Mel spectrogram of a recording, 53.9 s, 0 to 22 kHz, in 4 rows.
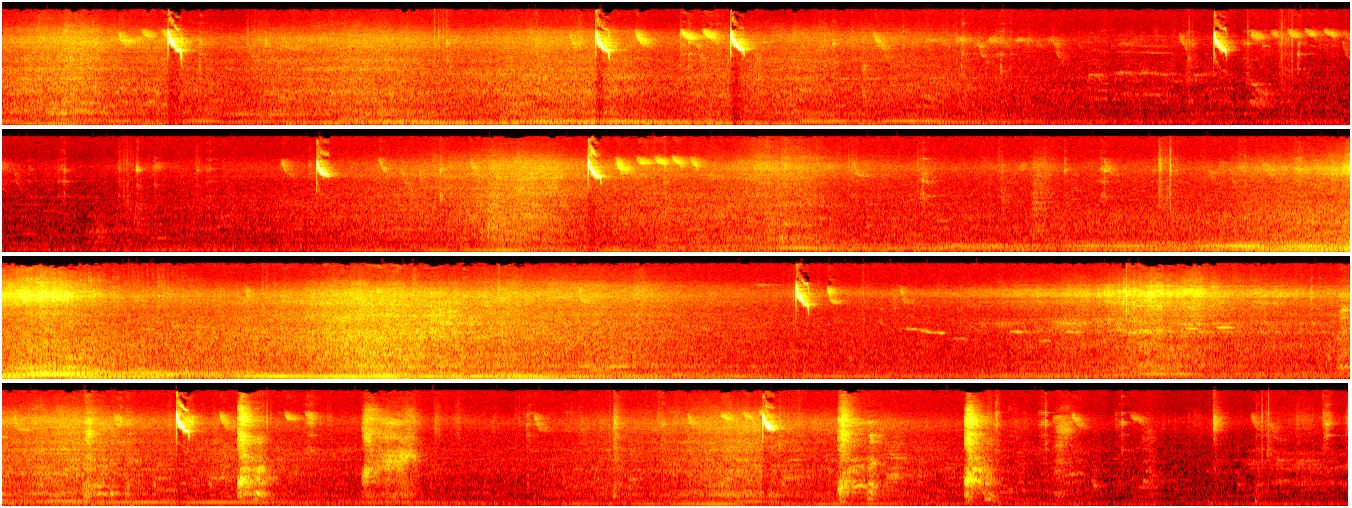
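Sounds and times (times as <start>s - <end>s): road traffic rumble: 0.0s - 53.9s
bird chirping: 0.9s - 18.3s, 18.9s - 26.6s, 30.8s - 43.8s, 45.6s - 48.7s.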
